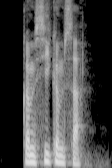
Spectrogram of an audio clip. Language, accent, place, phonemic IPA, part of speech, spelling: French, France, Lyon, /kɔm si | kɔm sa/, adverb, comme ci, comme ça
- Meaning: alternative spelling of comme ci comme ça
